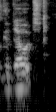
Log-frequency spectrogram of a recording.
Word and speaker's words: Gadot: There was the whole, Gal Gadot versus Gal Gadot, and then it's the actual pronunciation is Gadot.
